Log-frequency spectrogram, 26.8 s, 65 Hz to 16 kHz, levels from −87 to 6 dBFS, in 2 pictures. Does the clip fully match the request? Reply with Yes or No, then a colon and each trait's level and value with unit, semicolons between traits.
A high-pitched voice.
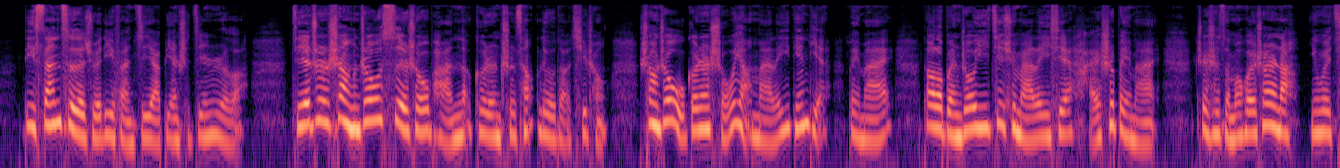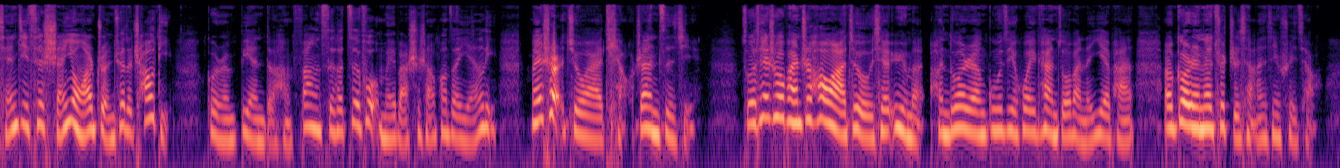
Yes: high, 220 Hz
